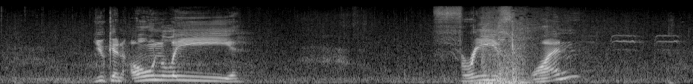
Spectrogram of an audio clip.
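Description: A man talks loudly and with animation into a close microphone.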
